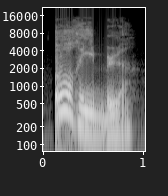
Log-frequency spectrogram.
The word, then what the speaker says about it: horrible: Horrible. Okay, remember we don't pronounce H here.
